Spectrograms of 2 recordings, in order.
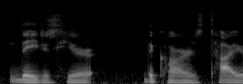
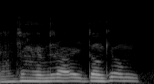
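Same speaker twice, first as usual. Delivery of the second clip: pleading; 8 semitones higher, 3 dB louder, faster than usual. Acted. Bakugo begging Discord for mercy.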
